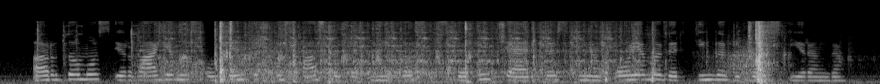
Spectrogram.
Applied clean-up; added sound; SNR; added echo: none; Mechanisms; -2 dB; none.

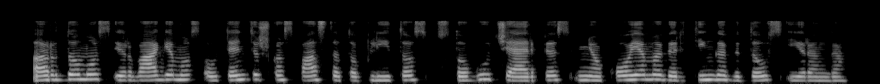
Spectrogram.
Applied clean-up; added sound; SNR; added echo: none; none; none; none.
